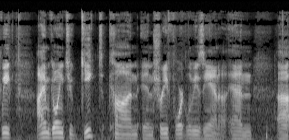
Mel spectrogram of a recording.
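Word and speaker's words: Geek'dCon: i am going to geekedcon in shreveport louisiana and uh i am saying it correctly it is geek apostrophe d khan in shreveport if you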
